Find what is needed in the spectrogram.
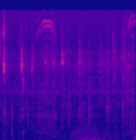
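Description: Computer keyboard typing: quiet, irregular key clicks as a line of code is entered.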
